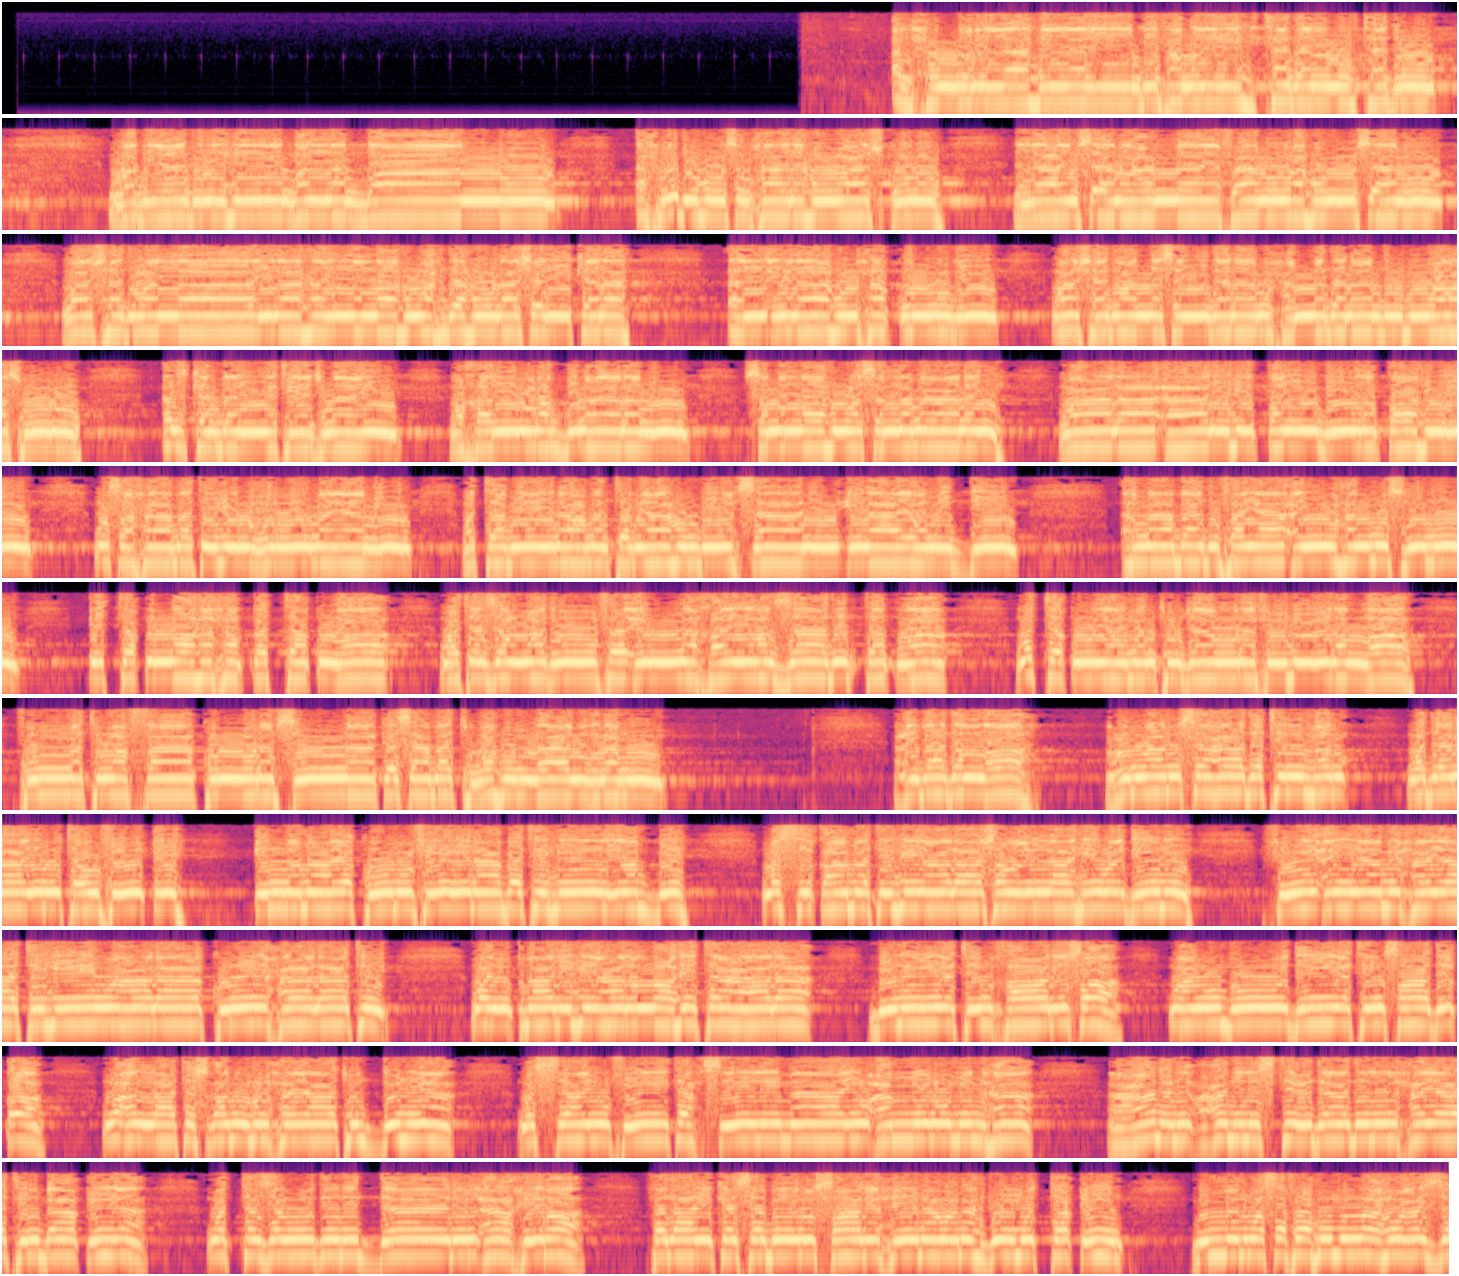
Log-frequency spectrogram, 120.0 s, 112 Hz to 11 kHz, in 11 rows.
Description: تاريخ النشر ١٣ جمادى الأولى ١٤٢٢ هـ المكان: المسجد الحرام الشيخ: عمر السبيل عمر السبيل هوان الحياة الدنيا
